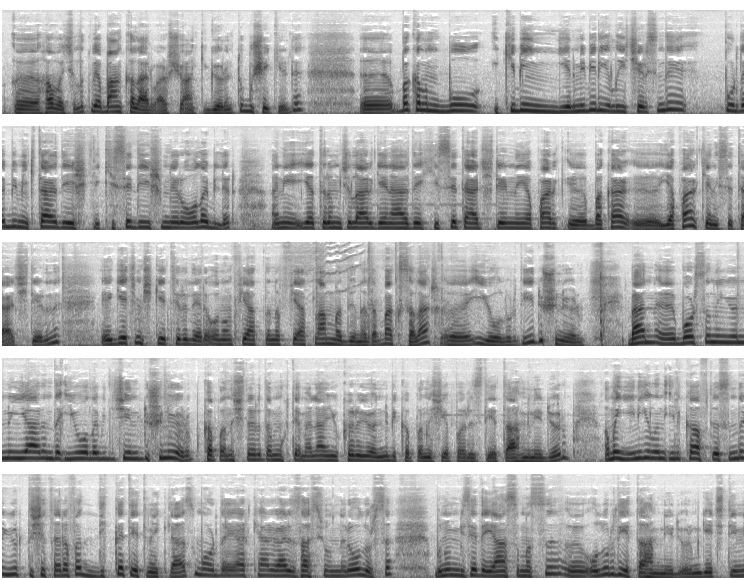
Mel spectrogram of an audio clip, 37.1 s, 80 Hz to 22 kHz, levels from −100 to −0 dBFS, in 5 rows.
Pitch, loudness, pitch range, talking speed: 170 Hz, -21 LUFS, 150-200 Hz, 140 wpm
